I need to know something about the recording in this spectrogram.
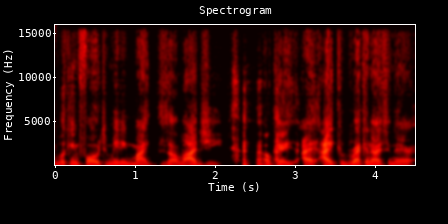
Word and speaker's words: Szilagyi: Now, that said, I think the pronunciation, because there's some silence in here, is Szilagyi or it's Szilagyi. Like that. So in other words, the S isn't really pronounced. I'm not seeing any proof of that being correct. And then the Y isn't really heavily pronounced.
